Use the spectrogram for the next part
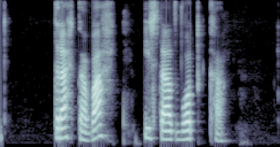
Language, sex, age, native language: Icelandic, female, 30-39, Icelandic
